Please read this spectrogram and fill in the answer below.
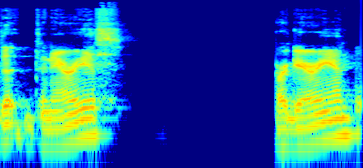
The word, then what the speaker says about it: Daenerys Targaryen: Let's go to, I'm going to mispronounce this. Is it Daenerys? Targaryen? – Daenerys Targaryen, yeah.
